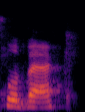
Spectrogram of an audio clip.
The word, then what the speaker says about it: Levesque: name right levesque it's lebec levesque right yeah i don't say the s that's why the ass is silent thank you for correcting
